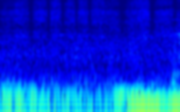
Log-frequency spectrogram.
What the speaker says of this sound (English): just sand it in the direction of the grain, and then rub it this in the direction of the grain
